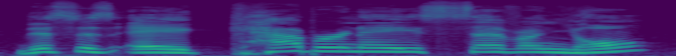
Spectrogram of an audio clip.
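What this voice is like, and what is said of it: Bad put-on French accent. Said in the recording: “My French accent is atrocious.”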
